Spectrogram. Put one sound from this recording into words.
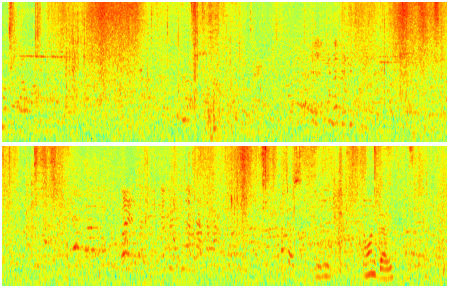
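A bowl scoops into a sack of rice with a gritty scrape.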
